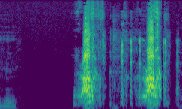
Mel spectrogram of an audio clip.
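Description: A dog barks twice, two loud barks about a second apart, with softer short yips or grunts between them after a brief low vocal sound and a pause.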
